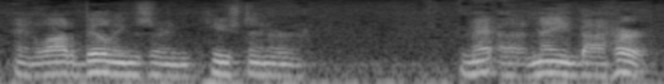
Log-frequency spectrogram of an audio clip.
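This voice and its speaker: A man talks at a fairly slow pace with medium pitch and fairly even intonation. Noticeable background noise runs under his voice. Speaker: retired telecom executive with early memory loss. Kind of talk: interview answer. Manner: clear, determined.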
